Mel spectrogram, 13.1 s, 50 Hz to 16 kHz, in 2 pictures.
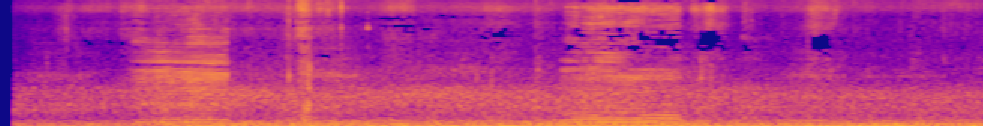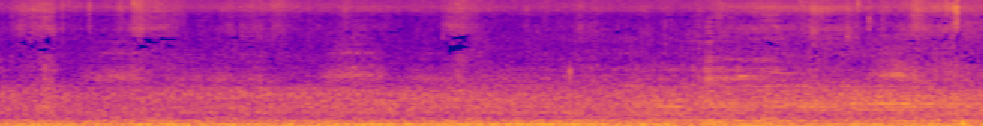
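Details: Registered Simmental calf, newborn, born on 8 December 2022 on a ranch, gives two short, mid-pitched bleating moos about three seconds apart, over a steady low engine rumble throughout.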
